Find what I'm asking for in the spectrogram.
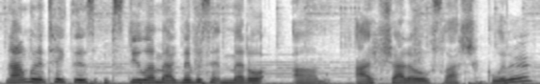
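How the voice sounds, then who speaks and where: Soft music plays behind this beauty vlogger, a young woman whose nose is stuffy from a cold. Her medium-pitched voice is a little mellow and runs at a normal speed as she walks through a makeup tutorial in a relaxed, reassuring, chatty way, often saying "like" and "kinda."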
